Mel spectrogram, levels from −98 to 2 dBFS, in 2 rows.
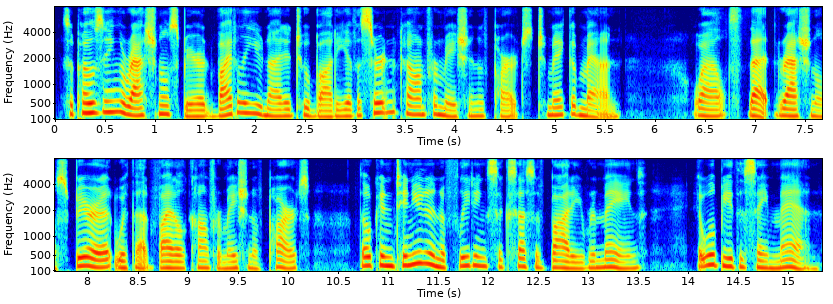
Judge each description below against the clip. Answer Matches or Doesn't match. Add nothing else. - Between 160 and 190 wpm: Matches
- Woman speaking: Matches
